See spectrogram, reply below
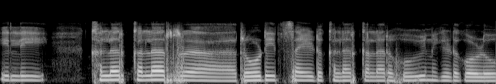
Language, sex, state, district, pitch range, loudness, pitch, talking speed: Kannada, female, Karnataka, Belgaum, 180-200 Hz, -16 LUFS, 190 Hz, 110 wpm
